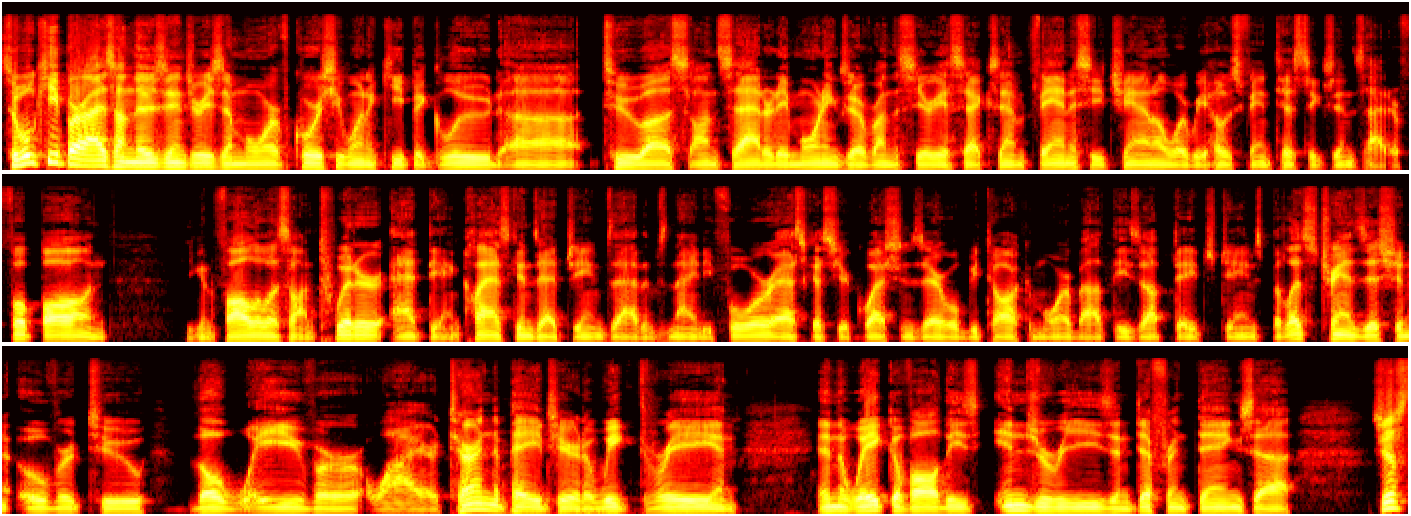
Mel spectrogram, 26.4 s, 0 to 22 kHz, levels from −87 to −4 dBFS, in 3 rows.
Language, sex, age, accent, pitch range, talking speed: English, male, 40-59, American, 80-100 Hz, 210 wpm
